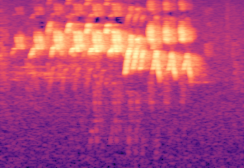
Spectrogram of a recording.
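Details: One close MacGillivray's warbler (Geothlypis tolmiei) song lasting under two seconds: a run of quick, sharp high notes followed by a lower, slurred series, then quiet.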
